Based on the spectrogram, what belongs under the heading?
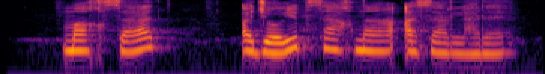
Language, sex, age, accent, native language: Uzbek, female, 18-24, Jizzax, Uzbek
